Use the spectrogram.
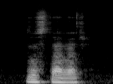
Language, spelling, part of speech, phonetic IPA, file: Polish, zostawać, verb, [zɔˈstavat͡ɕ], LL-Q809 (pol)-zostawać.wav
